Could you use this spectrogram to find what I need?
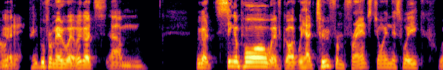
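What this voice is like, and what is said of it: Australian accent. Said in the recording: “Even though I'm from down here... I've got the same accent as them”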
